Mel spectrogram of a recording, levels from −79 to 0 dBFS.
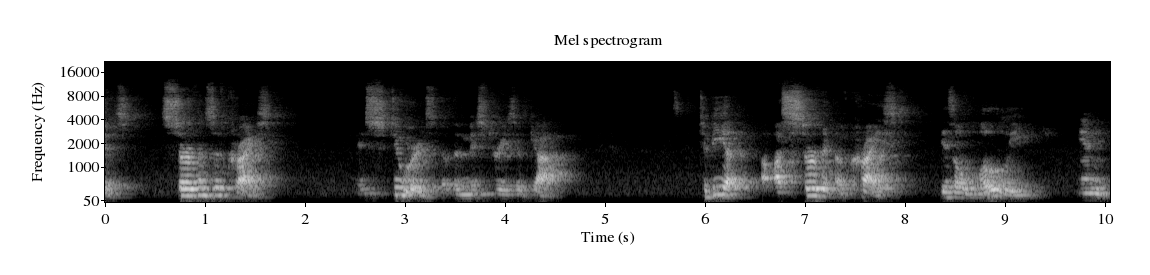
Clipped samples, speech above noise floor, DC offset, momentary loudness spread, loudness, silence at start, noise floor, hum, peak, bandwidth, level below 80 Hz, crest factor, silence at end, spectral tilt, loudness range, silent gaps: under 0.1%; 38 dB; under 0.1%; 16 LU; -24 LUFS; 0 s; -61 dBFS; none; -6 dBFS; 12 kHz; -70 dBFS; 20 dB; 0 s; -4.5 dB/octave; 5 LU; none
